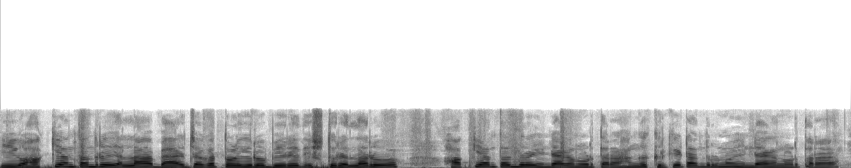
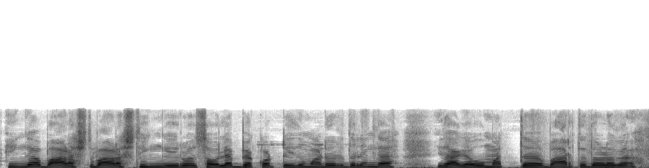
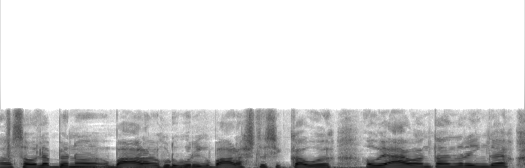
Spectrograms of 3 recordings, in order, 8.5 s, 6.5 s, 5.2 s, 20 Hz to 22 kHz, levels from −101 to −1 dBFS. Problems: background sounds at intervals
